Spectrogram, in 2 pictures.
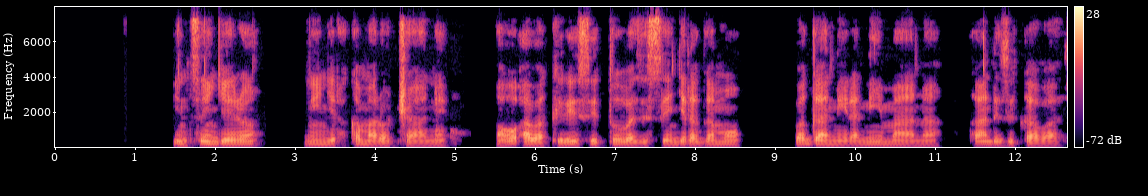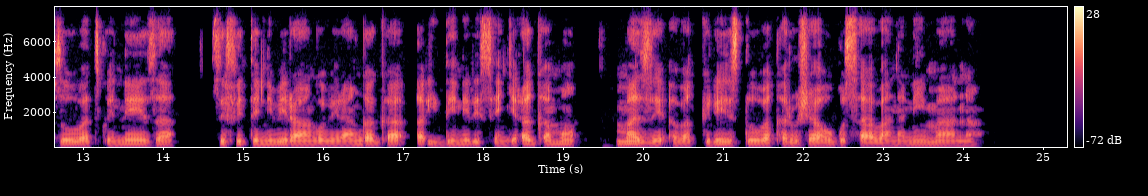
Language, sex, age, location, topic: Kinyarwanda, male, 50+, Musanze, government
